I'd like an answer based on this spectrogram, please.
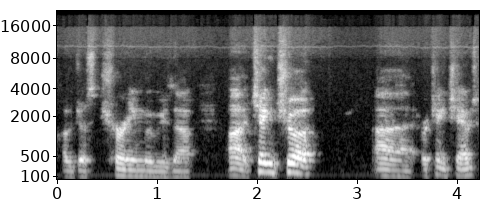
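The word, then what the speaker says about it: Chang Cheh: Chiang Che's name is pronounced Cheng Chu, which I did not know that.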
